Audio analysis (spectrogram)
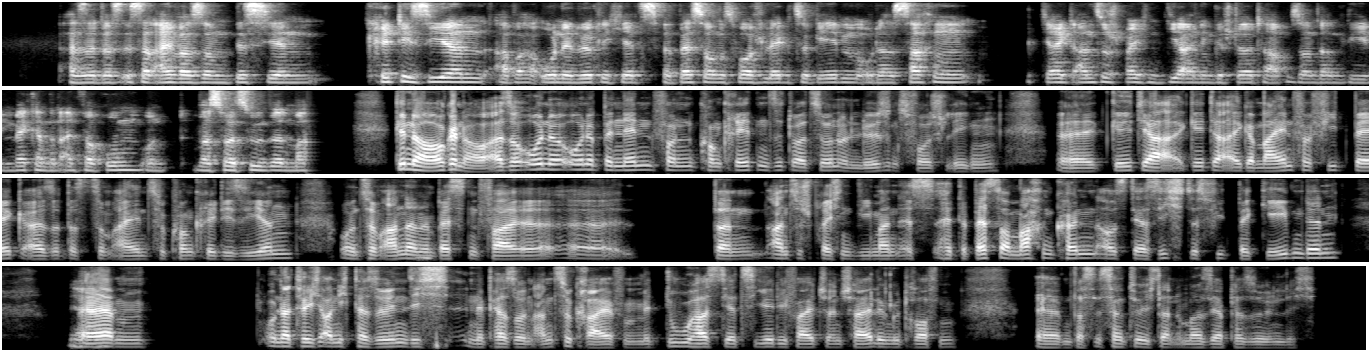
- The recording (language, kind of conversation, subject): German, podcast, Wie kannst du Feedback nutzen, ohne dich kleinzumachen?
- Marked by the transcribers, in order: none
